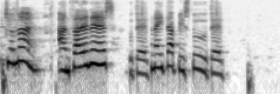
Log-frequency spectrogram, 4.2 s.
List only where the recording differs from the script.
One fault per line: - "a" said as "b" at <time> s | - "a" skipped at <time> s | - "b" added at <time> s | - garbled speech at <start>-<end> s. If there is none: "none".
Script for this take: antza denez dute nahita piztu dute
none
